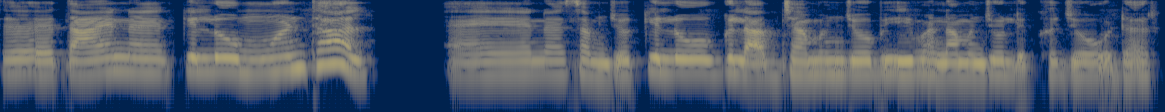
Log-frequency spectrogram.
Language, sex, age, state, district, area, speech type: Sindhi, female, 45-60, Gujarat, Surat, urban, spontaneous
